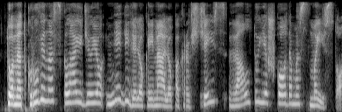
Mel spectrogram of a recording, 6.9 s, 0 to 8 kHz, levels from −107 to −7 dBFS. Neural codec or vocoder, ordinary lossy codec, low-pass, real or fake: none; AAC, 32 kbps; 7.2 kHz; real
